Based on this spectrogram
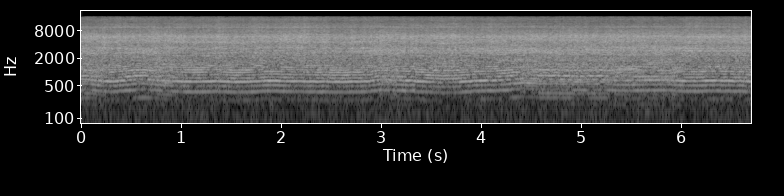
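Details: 49cc dirt bike two-stroke on a makeshift rigged carburetor, with a proper carb still to be ordered: high, raspy buzz whose pitch drifts up and down without settling; uneven running.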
